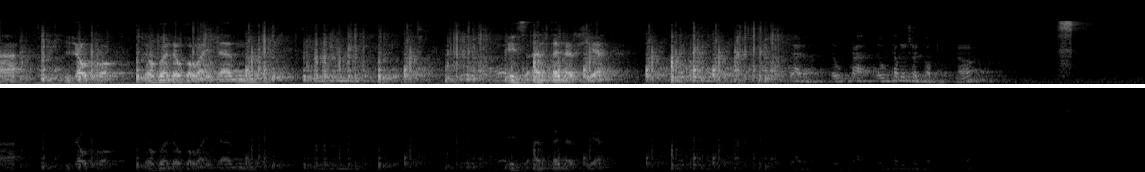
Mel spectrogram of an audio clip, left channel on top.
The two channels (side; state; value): right; quieter; 31.0 dB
